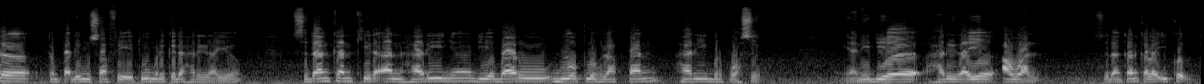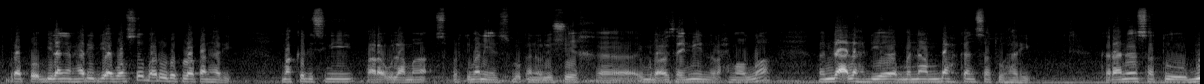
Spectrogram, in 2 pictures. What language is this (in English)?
Malay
